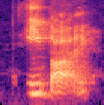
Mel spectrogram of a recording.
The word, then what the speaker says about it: Ebi: For many years I assumed it was Ebby. I don't know why. Well, okay. That's how you pronounce it in Europe, or parts of Europe you pronounce it that way. But okay. It's Ebi.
